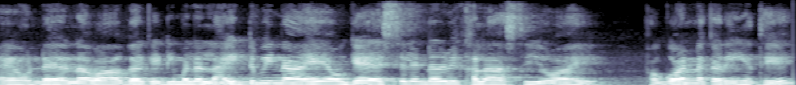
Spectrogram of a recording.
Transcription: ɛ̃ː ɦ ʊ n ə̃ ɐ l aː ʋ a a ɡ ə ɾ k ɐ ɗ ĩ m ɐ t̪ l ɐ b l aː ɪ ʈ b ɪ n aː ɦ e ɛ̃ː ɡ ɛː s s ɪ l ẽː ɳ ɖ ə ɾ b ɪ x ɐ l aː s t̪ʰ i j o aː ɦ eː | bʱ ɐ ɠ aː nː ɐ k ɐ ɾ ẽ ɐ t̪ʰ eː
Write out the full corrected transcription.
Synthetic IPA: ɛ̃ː ɦ ʊ n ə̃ ɐ l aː ʋ a ɐ ɡ ə ɾ k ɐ ɗ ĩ m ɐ t̪ l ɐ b l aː ɪ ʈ b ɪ n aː ɦ e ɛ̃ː ɡ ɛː s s ɪ l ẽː ɳ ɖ ə ɾ b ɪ x ɐ l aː s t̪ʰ i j o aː ɦ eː | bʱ ɐ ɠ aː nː ɐ k ɐ ɾ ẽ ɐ t̪ʰ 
